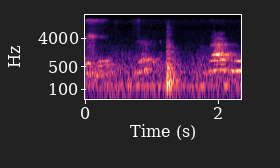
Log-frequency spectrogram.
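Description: A baby making faint, brief cooing sounds, one about the middle and a rising one near the end, against a quiet room with a faint tick.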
